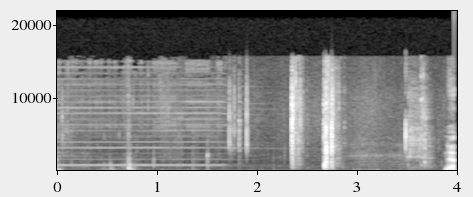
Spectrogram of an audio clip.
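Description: A 555-timer astable multivibrator static detector beeping a steady high tone through its small speaker, cut off about a third of the way in as its 9 V battery is disconnected. A couple of sharp clicks of the battery and clip being handled follow.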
